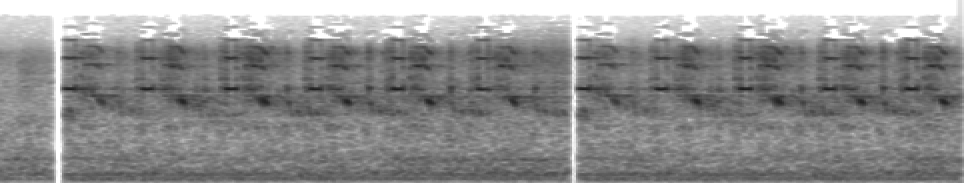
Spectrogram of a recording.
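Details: Grey francolins singing in a forest: harsh, high, squeaky phrases repeated rapidly in a steady chorus about once or twice a second, broken by two abrupt silent gaps.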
